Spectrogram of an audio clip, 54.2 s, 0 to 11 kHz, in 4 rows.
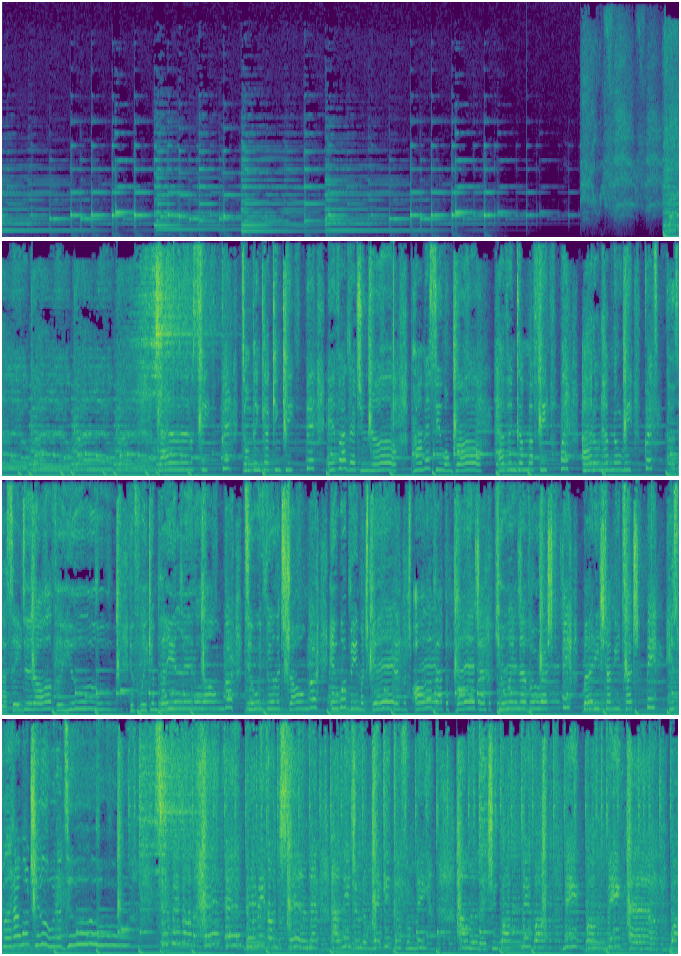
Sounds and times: Music: 0.0s - 12.0s, 13.2s - 54.1s.

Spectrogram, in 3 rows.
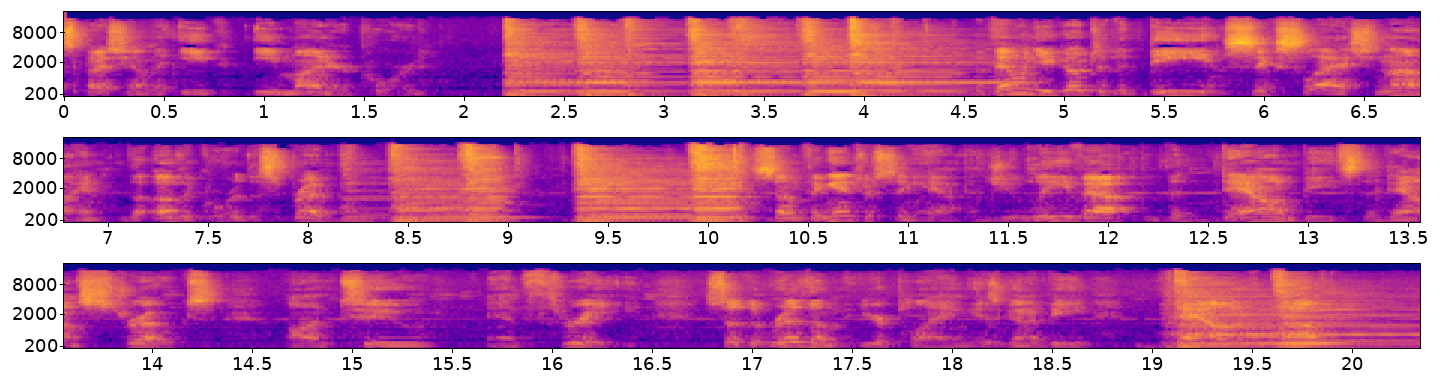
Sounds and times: Speech: 0.0s - 1.9s, 4.6s - 8.2s, 10.2s - 19.9s
Acoustic guitar: 2.2s - 20.3s.

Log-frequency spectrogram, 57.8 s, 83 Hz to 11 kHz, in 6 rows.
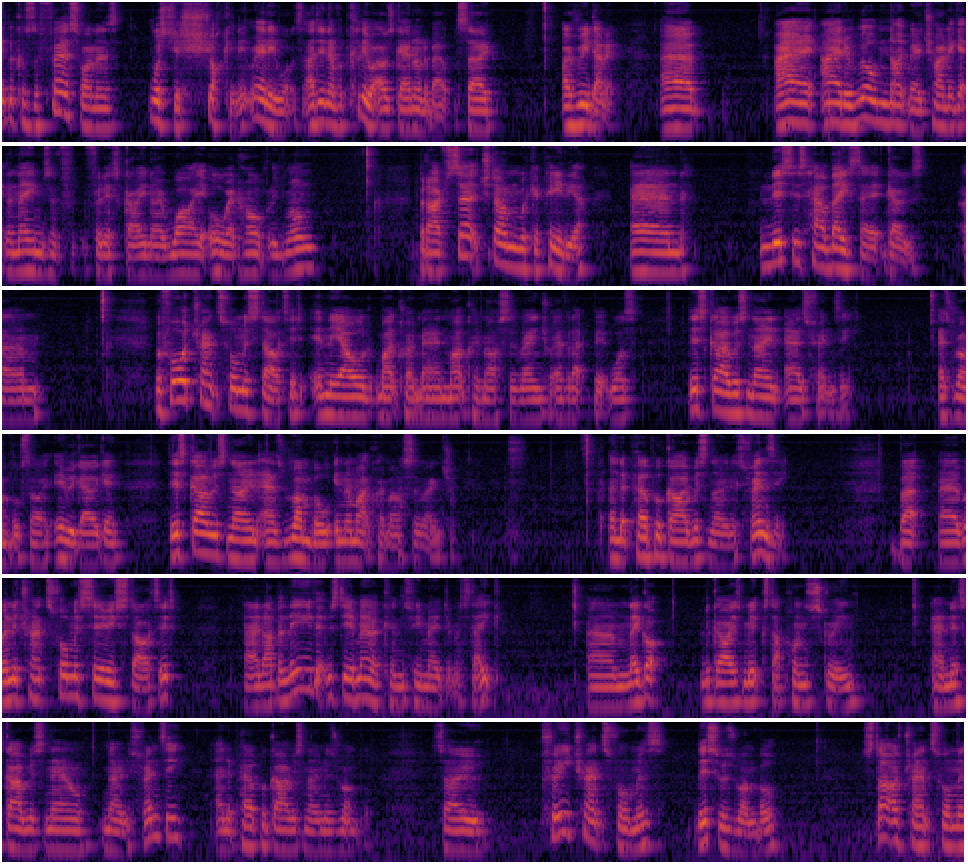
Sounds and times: Speech: 0.0s - 12.8s, 13.8s - 16.6s, 17.2s - 19.7s, 20.3s - 27.9s, 28.6s - 33.5s, 34.8s - 36.8s, 37.8s - 40.4s, 41.0s - 43.6s, 44.3s - 51.9s, 52.5s - 56.0s, 56.8s - 57.8s.

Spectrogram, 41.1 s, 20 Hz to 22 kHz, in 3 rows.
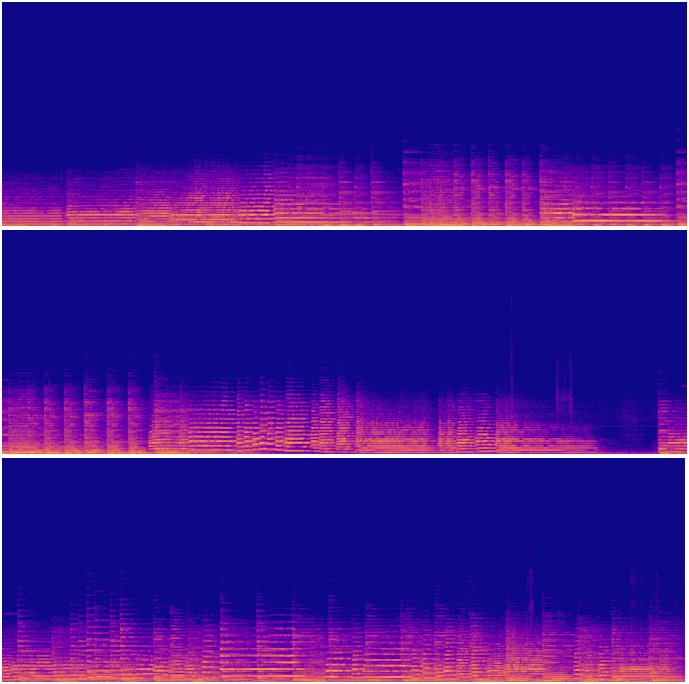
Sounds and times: Trumpet: 0.0s - 26.2s, 26.8s - 41.0s
Classical music: 0.0s - 41.0s
Piano: 0.0s - 41.0s.

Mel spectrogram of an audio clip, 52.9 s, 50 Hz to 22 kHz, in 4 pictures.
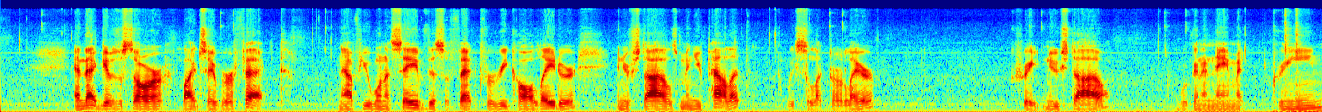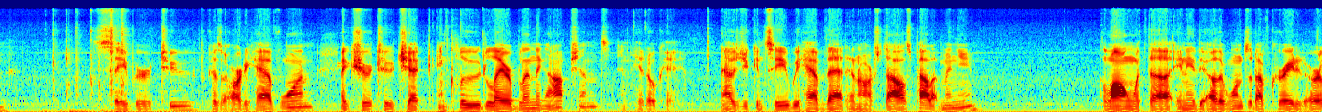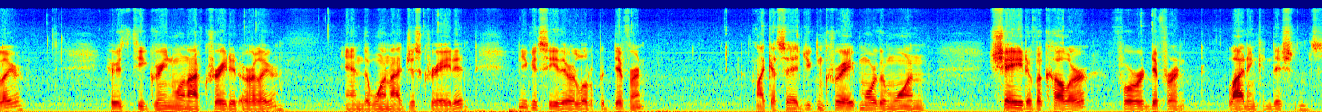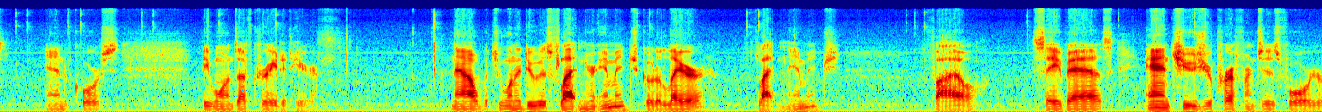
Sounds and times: Inside, small room: 0.0s - 52.8s
Speech: 0.7s - 8.8s, 10.1s - 11.1s, 11.8s - 13.4s, 14.2s - 23.0s, 24.2s - 26.7s, 27.5s - 33.0s, 34.0s - 35.8s, 36.4s - 40.9s, 41.7s - 43.0s, 44.0s - 48.1s, 48.9s - 52.8s.

